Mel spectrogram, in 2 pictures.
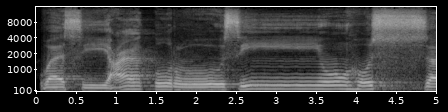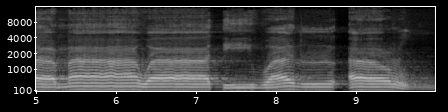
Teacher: harus dimaksimalkan huruf ro-nya dulu, dia punya sifat tawassut, lalu ke huruf dhad dia punya sifat istitalah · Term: iltiqa'us sakinain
